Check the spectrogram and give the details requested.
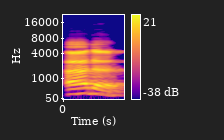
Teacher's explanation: دال حروف قلقلہ میں ہے، اس لیے یہاں جھٹکا دیں گے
